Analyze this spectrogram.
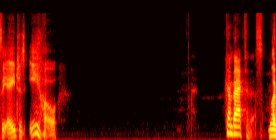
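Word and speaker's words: hijo: of havoc he gave them he told him he ho day havoc which is technically still accurate but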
